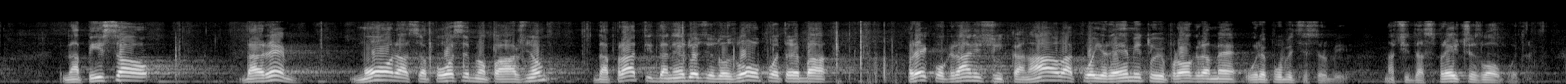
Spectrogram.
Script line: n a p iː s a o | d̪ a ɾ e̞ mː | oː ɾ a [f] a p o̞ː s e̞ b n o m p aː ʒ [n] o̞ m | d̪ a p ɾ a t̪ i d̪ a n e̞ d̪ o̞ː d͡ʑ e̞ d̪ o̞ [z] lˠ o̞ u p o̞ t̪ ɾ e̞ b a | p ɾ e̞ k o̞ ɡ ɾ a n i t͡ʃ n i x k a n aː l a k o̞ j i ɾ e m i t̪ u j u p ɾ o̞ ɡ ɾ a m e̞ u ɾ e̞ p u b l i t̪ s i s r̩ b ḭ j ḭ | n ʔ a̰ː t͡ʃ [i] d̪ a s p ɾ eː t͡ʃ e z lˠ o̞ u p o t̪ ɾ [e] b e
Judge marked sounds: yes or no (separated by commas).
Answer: no, no, yes, yes, yes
